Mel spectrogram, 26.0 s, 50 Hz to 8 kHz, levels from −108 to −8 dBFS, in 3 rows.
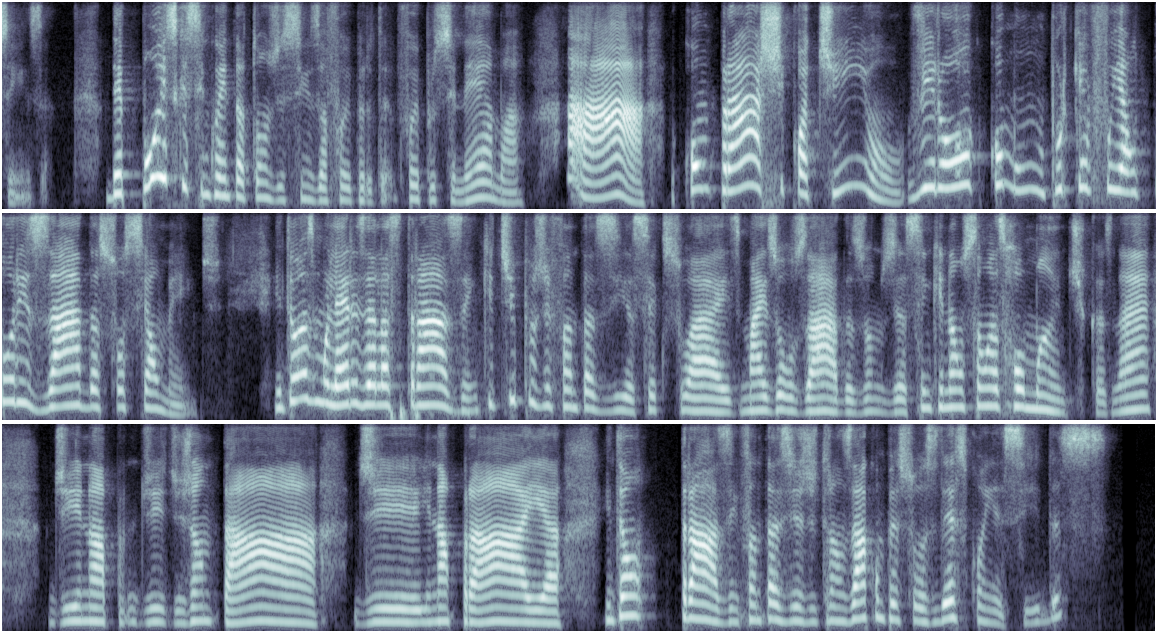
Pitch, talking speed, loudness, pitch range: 220 Hz, 140 wpm, -19 LUFS, 185-275 Hz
